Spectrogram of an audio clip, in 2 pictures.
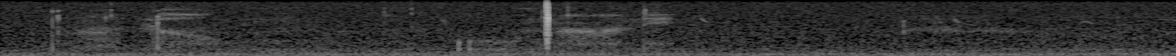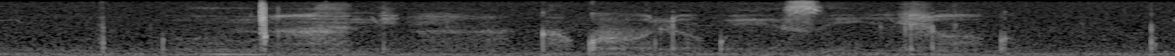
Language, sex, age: Swati, male, 23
